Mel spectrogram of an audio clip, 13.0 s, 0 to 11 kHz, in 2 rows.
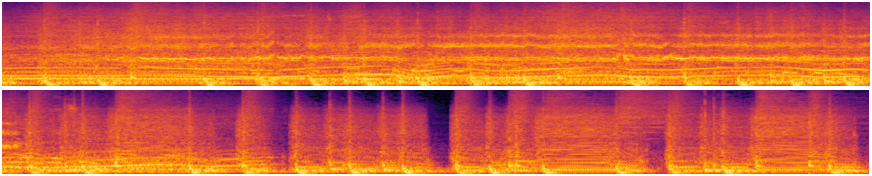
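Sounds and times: tyre squealing on pavement: 0.0s - 6.8s
motorcycle engine at high revs: 0.0s - 8.6s.

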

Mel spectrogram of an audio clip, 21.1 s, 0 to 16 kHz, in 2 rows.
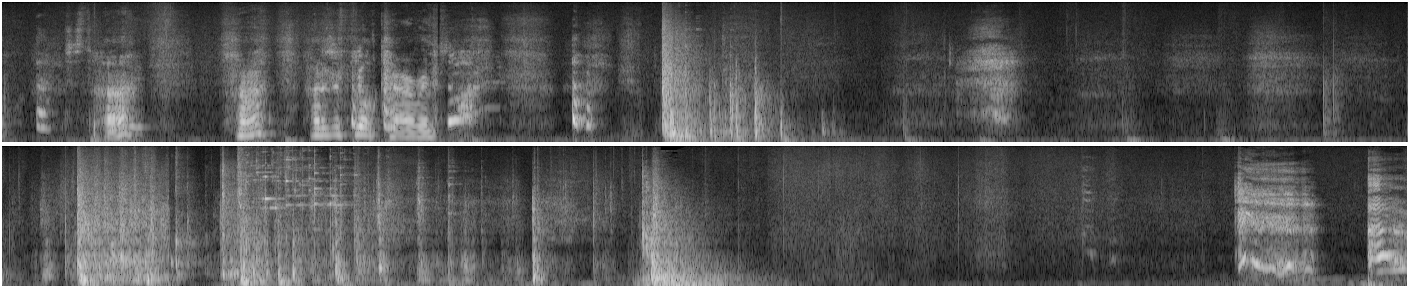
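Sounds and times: something breaking: 10.8s - 14.0s.

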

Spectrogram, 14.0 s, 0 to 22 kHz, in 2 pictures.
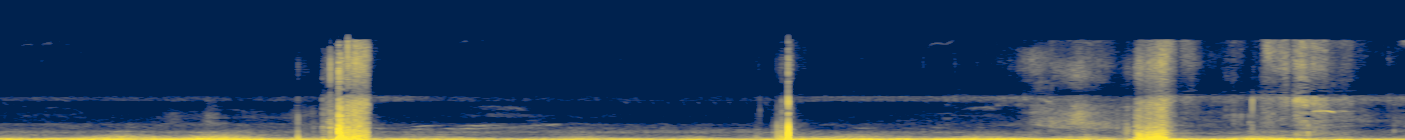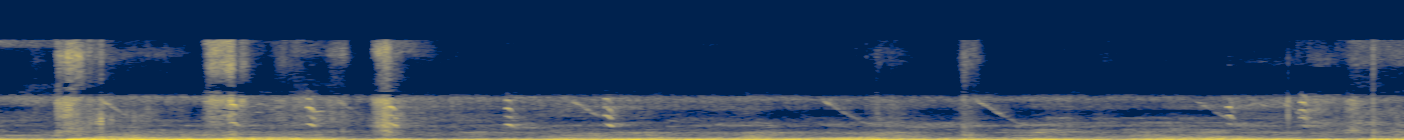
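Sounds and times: low rumble: 0.0s - 14.0s
high falling bird chirps: 1.9s - 2.9s, 6.4s - 14.0s.

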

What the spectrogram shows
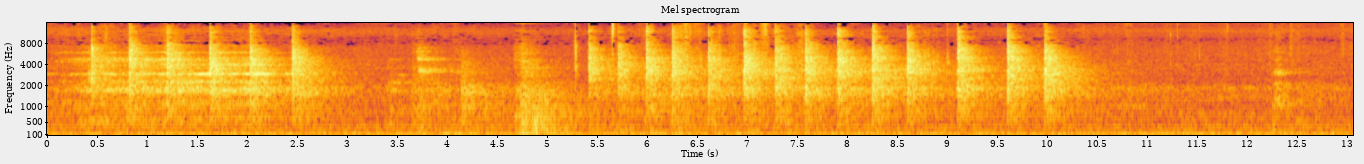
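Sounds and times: hammer blows: 0.2s - 2.9s.

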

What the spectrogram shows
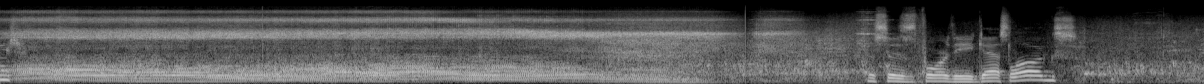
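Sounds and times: power drill boring through floor: 0.0s - 8.9s.

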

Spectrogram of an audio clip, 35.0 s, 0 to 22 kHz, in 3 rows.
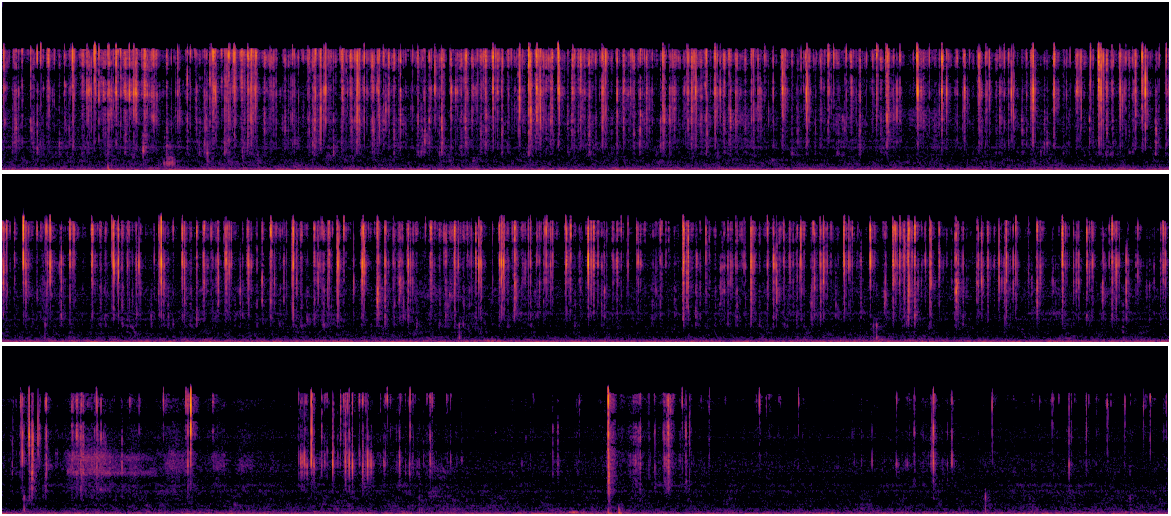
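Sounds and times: small animal crunching seeds: 0.0s - 25.4s, 26.2s - 27.8s
low steady rumble: 0.0s - 35.0s.

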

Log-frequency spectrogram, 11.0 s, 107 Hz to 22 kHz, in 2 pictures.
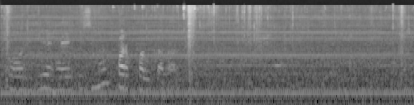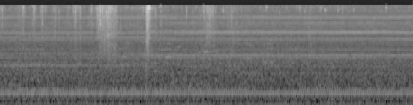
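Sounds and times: rustling of garments and plastic: 0.0s - 8.9s
low electrical hum: 0.0s - 11.0s.

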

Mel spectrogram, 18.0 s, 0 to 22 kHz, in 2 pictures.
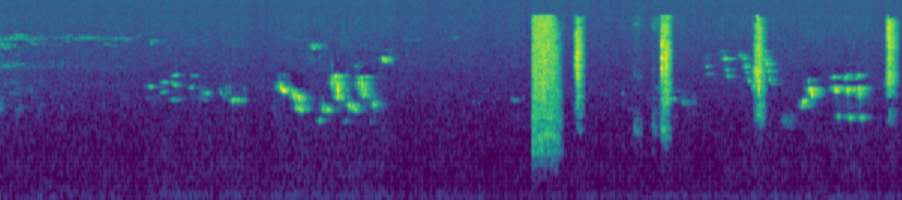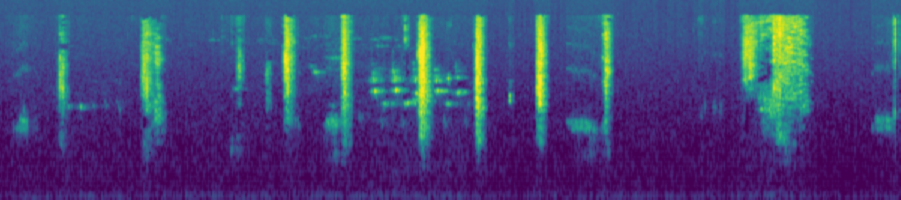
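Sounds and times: faint bird-like chirps: 1.4s - 4.0s, 5.1s - 10.7s, 11.3s - 15.2s, 16.4s - 18.0s.

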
